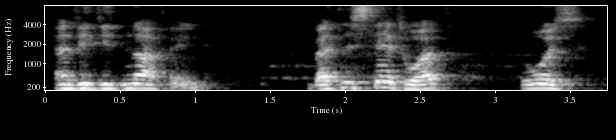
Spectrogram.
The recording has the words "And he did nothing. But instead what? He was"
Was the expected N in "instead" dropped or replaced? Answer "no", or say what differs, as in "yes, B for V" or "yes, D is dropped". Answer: yes, N is dropped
